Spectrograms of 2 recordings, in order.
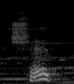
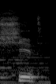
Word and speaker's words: shed: Habe ich's falsch ausgesprochen? Shed, nicht shit.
